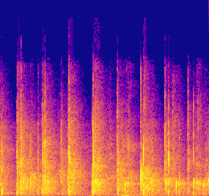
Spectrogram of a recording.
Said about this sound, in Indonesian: beri tepuk sekali lagi dong untuk beliau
